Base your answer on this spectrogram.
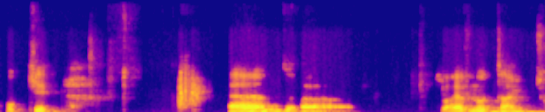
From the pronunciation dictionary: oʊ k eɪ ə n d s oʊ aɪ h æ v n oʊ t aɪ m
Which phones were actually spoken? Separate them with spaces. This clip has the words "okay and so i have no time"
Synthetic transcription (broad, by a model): oʊ k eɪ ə n d s oʊ aɪ h æ v n oʊ t aɪ m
